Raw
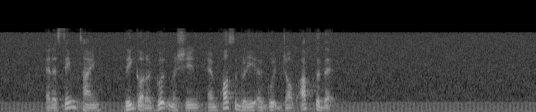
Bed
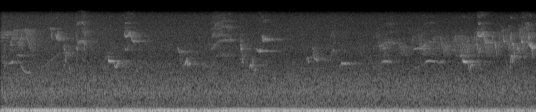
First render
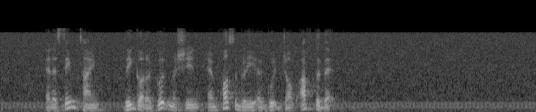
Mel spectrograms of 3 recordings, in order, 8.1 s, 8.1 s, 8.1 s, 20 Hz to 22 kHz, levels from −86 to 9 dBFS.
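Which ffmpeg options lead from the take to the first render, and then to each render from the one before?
-af "bandreject=f=50:t=h:w=4,bandreject=f=100:t=h:w=4,bandreject=f=150:t=h:w=4"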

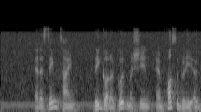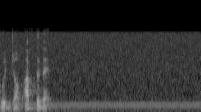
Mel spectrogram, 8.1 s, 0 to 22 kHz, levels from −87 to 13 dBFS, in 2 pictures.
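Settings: -af "afftdn=nr=6:nf=-44"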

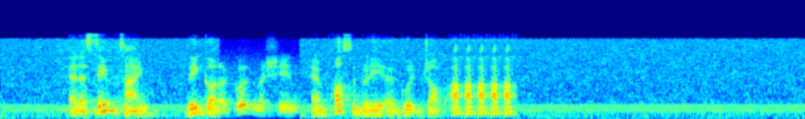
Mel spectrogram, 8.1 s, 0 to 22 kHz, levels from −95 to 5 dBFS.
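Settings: -filter_complex "[0:a]asettb=1/sr,asplit=3[a][b][c];[a]atrim=end=0.554[d];[b]atrim=start=0.55:end=1.38,asetpts=PTS-STARTPTS,afade=t=in:d=0.004:c=qsin,afade=t=out:st=0.826:d=0.004:c=qsin,asplit=2[e][f];[f]adelay=16,volume=-2.5dB[g];[e][g]amix=inputs=2:normalize=0,atrim=end_sample=36603[h];[c]atrim=start=1.376[i];[d][h]acrossfade=d=0.004:c1=hsin:c2=qsin[j];[j][i]acrossfade=d=0.004:c1=qsin:c2=hsin,asettb=1/sr,asplit=3[k][l][m];[k]atrim=end=2.194[n];[l]atrim=start=2.19:end=3,asetpts=PTS-STARTPTS,afade=t=in:d=0.004:c=qsin,afade=t=out:st=0.806:d=0.004:c=qsin,acrossover=split=240 2800:gain=0.112 1 0.0631[o][p][q];[o][p][q]amix=inputs=3:normalize=0[r];[m]atrim=start=2.996[s];[n][r]acrossfade=d=0.004:c1=hsin:c2=qsin[t];[t][s]acrossfade=d=0.004:c1=qsin:c2=hsin,asplit=6[u][v][w][x][y][z];[u]atrim=end=4.652[aa];[v]atrim=start=4.518:end=4.652[ab];[w]atrim=start=4.518:end=4.652[ac];[x]atrim=start=4.518:end=4.652[ad];[y]atrim=start=4.518:end=4.652[ae];[z]atrim=start=5.168[af];[aa][ab]acrossfade=d=0.004:c1=hsin:c2=hsin[ag];[ag][ac]acrossfade=d=0.004:c1=hsin:c2=hsin[ah];[ah][ad]acrossfade=d=0.004:c1=hsin:c2=hsin[ai];[ai][ae]acrossfade=d=0.004:c1=hsin:c2=hsin[aj];[aj][af]acrossfade=d=0.004:c1=hsin:c2=hsin"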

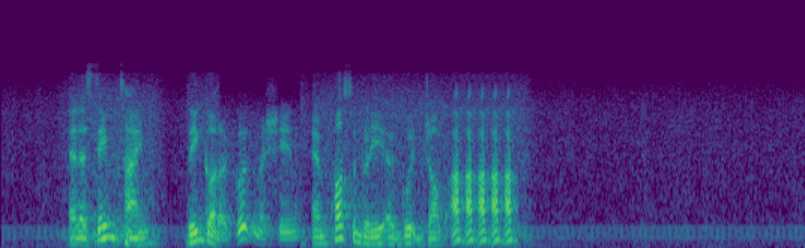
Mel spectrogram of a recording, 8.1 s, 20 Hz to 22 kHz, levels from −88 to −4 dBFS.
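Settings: -af "lowpass=f=3.9k:w=0.5412,lowpass=f=3.9k:w=1.3066,agate=range=-33dB:threshold=-37dB:ratio=3:detection=peak"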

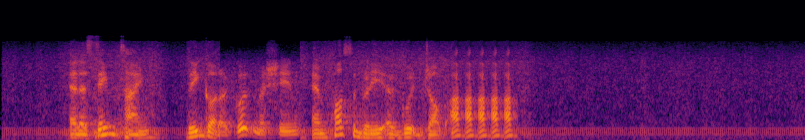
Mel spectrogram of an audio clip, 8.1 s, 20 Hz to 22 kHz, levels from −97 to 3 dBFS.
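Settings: -filter_complex "[0:a]asplit=2[a][b];[b]acompressor=threshold=-32dB:ratio=6,volume=-1dB[c];[a][c]amix=inputs=2:normalize=0,alimiter=limit=-12dB:level=0:latency=1:release=218"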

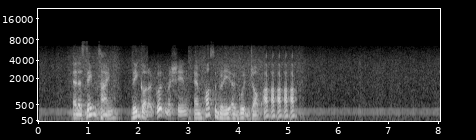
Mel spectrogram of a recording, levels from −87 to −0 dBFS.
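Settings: -af "volume=5.5dB"

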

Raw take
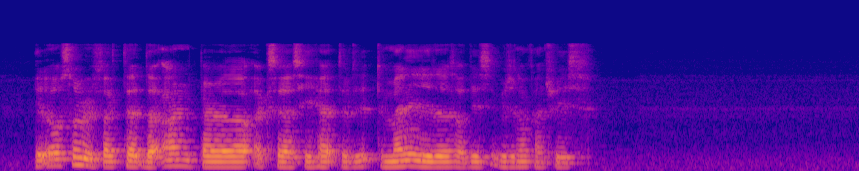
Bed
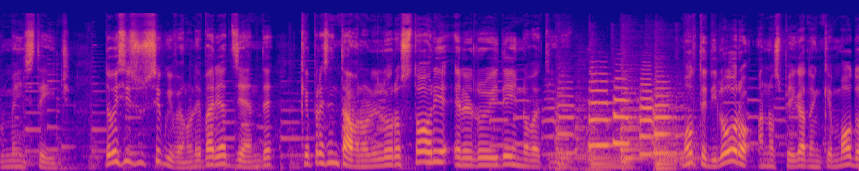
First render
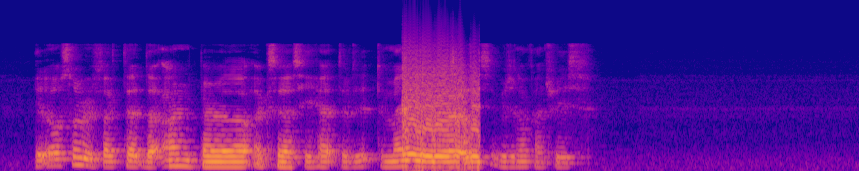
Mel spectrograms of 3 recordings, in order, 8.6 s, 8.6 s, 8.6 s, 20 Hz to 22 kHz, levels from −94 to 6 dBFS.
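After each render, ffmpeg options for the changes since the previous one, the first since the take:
-filter_complex "[0:a]asettb=1/sr,asplit=3[a][b][c];[a]atrim=end=1.694[d];[b]atrim=start=1.69:end=2.92,asetpts=PTS-STARTPTS,afade=t=in:d=0.004:c=qsin,afade=t=out:st=1.226:d=0.004:c=qsin,equalizer=f=160:w=0.89:g=11.5[e];[c]atrim=start=2.916[f];[d][e]acrossfade=d=0.004:c1=hsin:c2=qsin[g];[g][f]acrossfade=d=0.004:c1=qsin:c2=hsin,asettb=1/sr,asplit=3[h][i][j];[h]atrim=end=4.024[k];[i]atrim=start=4.02:end=4.8,asetpts=PTS-STARTPTS,afade=t=in:d=0.004:c=qsin,afade=t=out:st=0.776:d=0.004:c=qsin,asplit=2[l][m];[m]highpass=f=720:p=1,volume=35dB,asoftclip=type=tanh:threshold=-12.5dB[n];[l][n]amix=inputs=2:normalize=0,lowpass=f=3.7k:p=1,volume=-6dB[o];[j]atrim=start=4.796[p];[k][o]acrossfade=d=0.004:c1=hsin:c2=qsin[q];[q][p]acrossfade=d=0.004:c1=qsin:c2=hsin"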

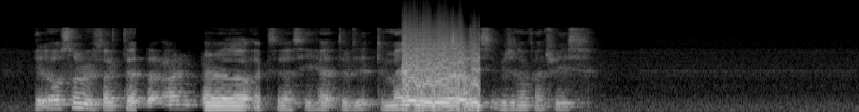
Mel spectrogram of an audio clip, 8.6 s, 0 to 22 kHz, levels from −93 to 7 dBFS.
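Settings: -filter_complex "[0:a]asplit=3[a][b][c];[a]afade=t=out:st=1.35:d=0.02[d];[b]highpass=f=320:w=0.5412,highpass=f=320:w=1.3066,equalizer=f=380:t=q:w=4:g=-3,equalizer=f=620:t=q:w=4:g=-3,equalizer=f=890:t=q:w=4:g=-6,equalizer=f=1.7k:t=q:w=4:g=-5,lowpass=f=2.4k:w=0.5412,lowpass=f=2.4k:w=1.3066,afade=t=in:st=1.35:d=0.02,afade=t=out:st=2.04:d=0.02[e];[c]afade=t=in:st=2.04:d=0.02[f];[d][e][f]amix=inputs=3:normalize=0,asplit=2[g][h];[g]atrim=end=2.6,asetpts=PTS-STARTPTS,afade=t=out:st=2.596:d=0.004:c=hsin:silence=0.158489[i];[h]atrim=start=2.6,asetpts=PTS-STARTPTS,afade=t=in:d=0.96:silence=0.158489[j];[i][j]concat=n=2:v=0:a=1"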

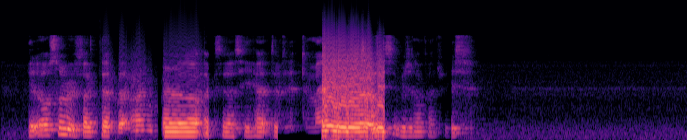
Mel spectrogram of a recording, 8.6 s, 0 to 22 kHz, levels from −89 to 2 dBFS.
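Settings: -filter_complex "[0:a]asettb=1/sr,asplit=3[a][b][c];[a]atrim=end=1.214[d];[b]atrim=start=1.21:end=2.56,asetpts=PTS-STARTPTS,afade=t=in:d=0.004:c=qsin,afade=t=out:st=1.346:d=0.004:c=qsin,aeval=exprs='sgn(val(0))*max(abs(val(0))-0.00668,0)':c=same[e];[c]atrim=start=2.556[f];[d][e]acrossfade=d=0.004:c1=hsin:c2=qsin[g];[g][f]acrossfade=d=0.004:c1=qsin:c2=hsin,asettb=1/sr,asplit=3[h][i][j];[h]atrim=end=3.464[k];[i]atrim=start=3.46:end=4.02,asetpts=PTS-STARTPTS,afade=t=in:d=0.004:c=qsin,afade=t=out:st=0.556:d=0.004:c=qsin,highpass=f=660:w=0.5412,highpass=f=660:w=1.3066[l];[j]atrim=start=4.016[m];[k][l]acrossfade=d=0.004:c1=hsin:c2=qsin[n];[n][m]acrossfade=d=0.004:c1=qsin:c2=hsin,asplit=2[o][p];[o]atrim=end=5.64,asetpts=PTS-STARTPTS,afade=t=out:st=4.92:d=0.72[q];[p]atrim=start=5.64,asetpts=PTS-STARTPTS,afade=t=in:d=0.004:c=hsin[r];[q][r]concat=n=2:v=0:a=1"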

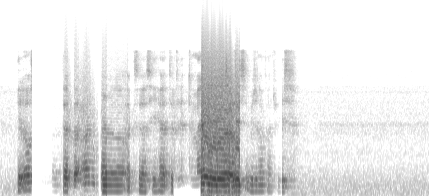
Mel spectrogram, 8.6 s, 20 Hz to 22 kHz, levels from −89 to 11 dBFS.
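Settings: -filter_complex "[0:a]asettb=1/sr,asplit=3[a][b][c];[a]atrim=end=2.134[d];[b]atrim=start=2.13:end=2.71,asetpts=PTS-STARTPTS,afade=t=in:d=0.004:c=qsin,afade=t=out:st=0.576:d=0.004:c=qsin,acompressor=threshold=-27dB:ratio=8:attack=3.2:release=140:knee=1:detection=peak[e];[c]atrim=start=2.706[f];[d][e]acrossfade=d=0.004:c1=hsin:c2=qsin[g];[g][f]acrossfade=d=0.004:c1=qsin:c2=hsin,asplit=2[h][i];[h]atrim=end=0.64,asetpts=PTS-STARTPTS,afade=t=out:st=0.636:d=0.004:c=hsin[j];[i]atrim=start=0.64,asetpts=PTS-STARTPTS,afade=t=in:d=0.66:c=exp[k];[j][k]concat=n=2:v=0:a=1"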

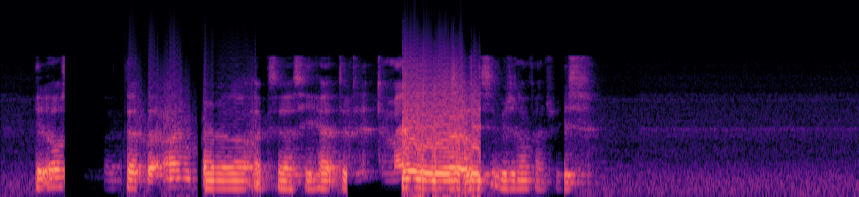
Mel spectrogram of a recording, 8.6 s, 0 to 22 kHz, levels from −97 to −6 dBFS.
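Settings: -af "alimiter=limit=-17.5dB:level=0:latency=1,acompressor=threshold=-26dB:ratio=6"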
